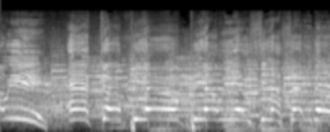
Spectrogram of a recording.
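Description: A man's excited voice shouting in quick, steeply falling cries, with music coming in underneath about halfway through as a steady low bass.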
